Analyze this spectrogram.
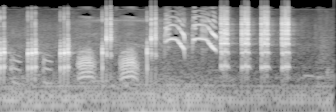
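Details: Common myna in varied song: dry clicks and snaps, two low gurgling rattles, paired descending whistles, then a quick series of loud sharp clicking notes, with faint background hum.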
